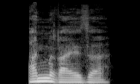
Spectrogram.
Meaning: arrival, journey
- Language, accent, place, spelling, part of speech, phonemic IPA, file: German, Germany, Berlin, Anreise, noun, /ˈanˌʀaɪ̯zə/, De-Anreise.ogg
